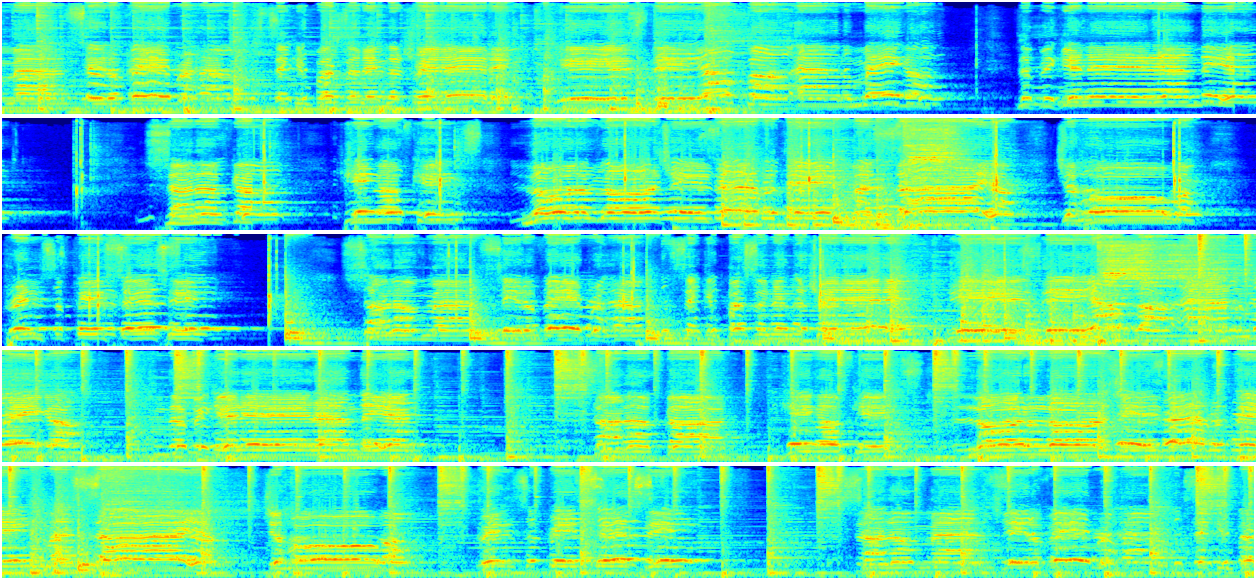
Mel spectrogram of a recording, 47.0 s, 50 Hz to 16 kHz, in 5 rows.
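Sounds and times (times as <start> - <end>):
acoustic guitar accompaniment: 0.0 - 5.8, 23.7 - 47.0
group singing in harmony: 0.0 - 47.0.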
